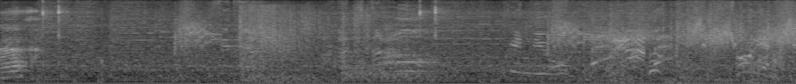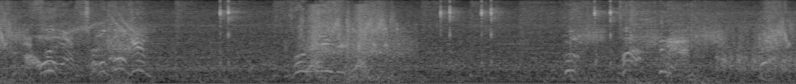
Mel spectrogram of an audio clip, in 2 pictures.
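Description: Punches, kicks and blasts from a fighting game crash and boom.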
